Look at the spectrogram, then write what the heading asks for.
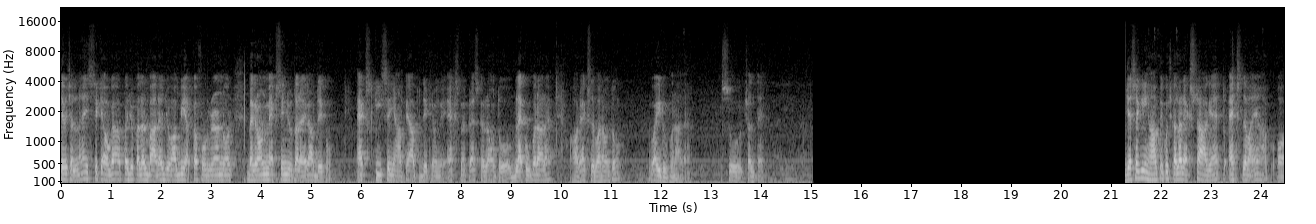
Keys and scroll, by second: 10.0 x, 18.4 space, 23.5 x.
